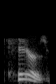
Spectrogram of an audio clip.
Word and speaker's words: CAERS: The FDA has its own system to track consumer complaints called a CARES website, but it's spelled C-A-E-R-S.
